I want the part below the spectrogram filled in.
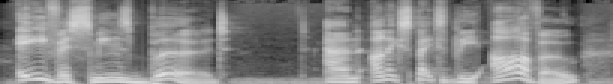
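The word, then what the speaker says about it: avó: And unexpectedly, Avo, pronounced Avor, means grandmother.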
